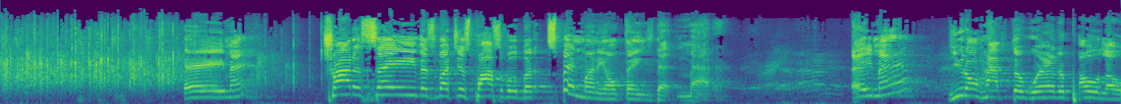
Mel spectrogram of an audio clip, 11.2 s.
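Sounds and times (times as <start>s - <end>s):
hand clapping: 0.0s - 3.4s
speech: 1.8s - 2.6s, 3.2s - 7.2s, 8.5s - 11.2s.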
